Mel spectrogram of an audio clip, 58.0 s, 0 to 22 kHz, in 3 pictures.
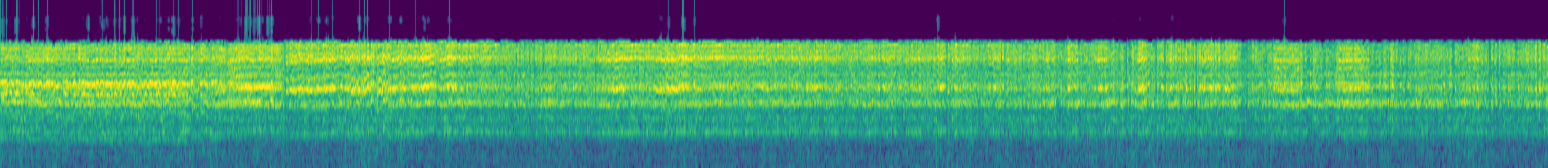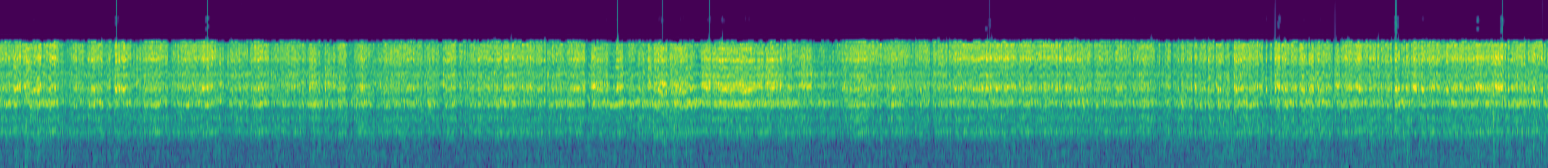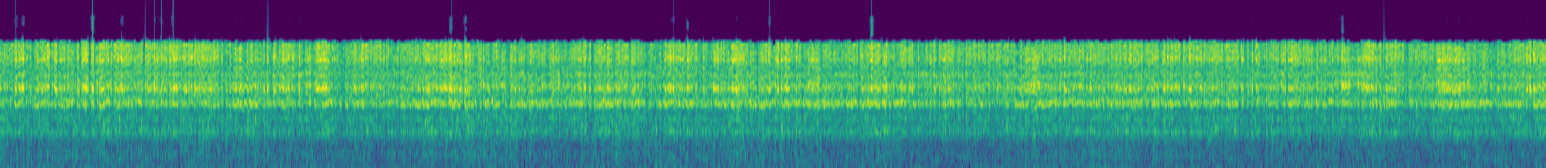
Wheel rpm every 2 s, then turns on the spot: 220, 220, 220, 230, 230, 240, 230, 230, 230, 230, 230, 230, 230, 230, 230, 230, 230, 230, 230, 230, 230, 230, 240, 230, 240, 230, 230, 240, 230.
none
